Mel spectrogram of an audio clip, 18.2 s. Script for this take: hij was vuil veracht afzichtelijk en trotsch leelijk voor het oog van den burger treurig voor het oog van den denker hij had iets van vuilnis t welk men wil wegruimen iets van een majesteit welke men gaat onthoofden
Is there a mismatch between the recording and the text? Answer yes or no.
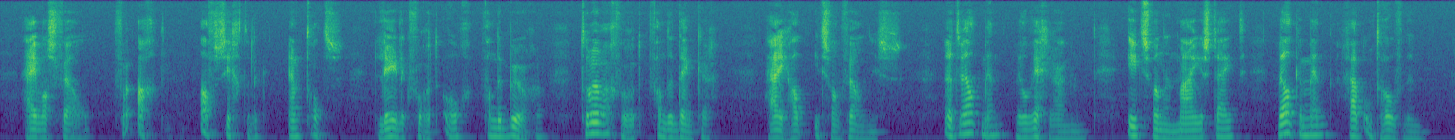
yes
